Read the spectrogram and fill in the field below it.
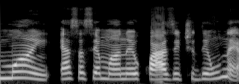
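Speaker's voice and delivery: normal talking voice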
